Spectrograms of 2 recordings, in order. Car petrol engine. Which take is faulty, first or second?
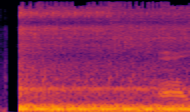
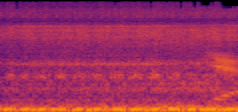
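second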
